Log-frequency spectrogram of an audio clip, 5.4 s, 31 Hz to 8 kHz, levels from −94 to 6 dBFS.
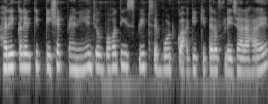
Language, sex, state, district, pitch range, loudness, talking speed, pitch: Hindi, female, Uttarakhand, Tehri Garhwal, 190-225 Hz, -20 LUFS, 225 wpm, 210 Hz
